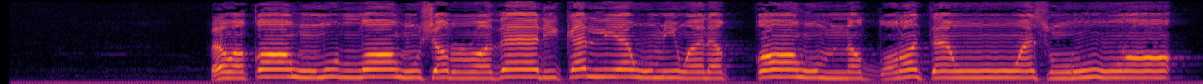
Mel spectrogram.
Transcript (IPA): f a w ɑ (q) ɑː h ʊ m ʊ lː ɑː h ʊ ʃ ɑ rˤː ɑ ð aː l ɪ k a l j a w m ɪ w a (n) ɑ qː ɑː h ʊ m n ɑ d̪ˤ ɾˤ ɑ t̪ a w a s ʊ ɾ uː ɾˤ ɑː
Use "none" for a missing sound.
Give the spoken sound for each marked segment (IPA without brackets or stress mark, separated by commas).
q, n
